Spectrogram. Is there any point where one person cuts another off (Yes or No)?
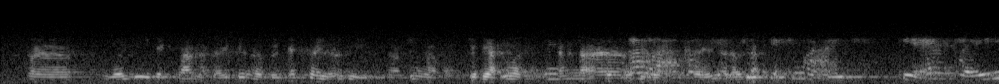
Yes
